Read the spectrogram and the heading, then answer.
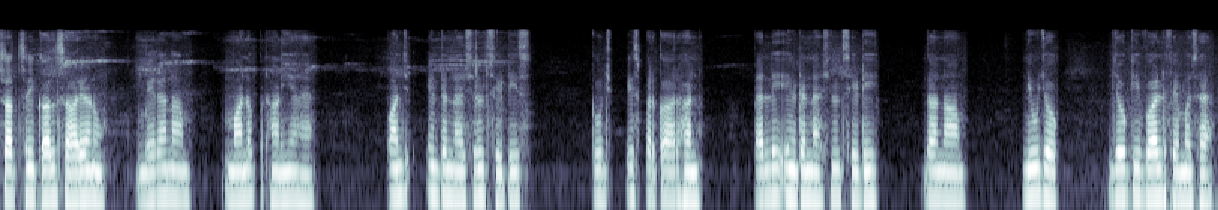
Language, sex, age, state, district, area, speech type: Punjabi, male, 18-30, Punjab, Pathankot, urban, spontaneous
